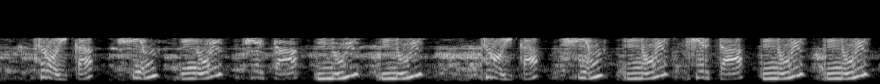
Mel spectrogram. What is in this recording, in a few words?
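numbers station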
